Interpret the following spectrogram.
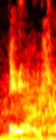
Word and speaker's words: Morris: fourth time this season he's out over 20 Morris yet in the pronunciation guide it's MMA as Moorish Christ one of the best scorers in basketball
